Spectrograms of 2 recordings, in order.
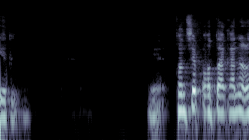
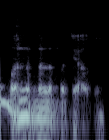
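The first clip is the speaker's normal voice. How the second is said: hushed, faster murmur to God; soft quick prayer; 4 semitones lower, 9 dB quieter, faster than usual. Shown as a demonstration. Preacher shows parents a soft prayer for gentleness. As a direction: pray it under your breath, quickly. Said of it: "Makanya minta".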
